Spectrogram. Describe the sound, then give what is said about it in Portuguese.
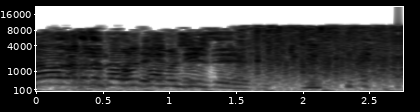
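A round of applause, a dense steady patter of clapping lasting a few seconds, with people talking and laughing loudly over it. “Salve de palmas.”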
